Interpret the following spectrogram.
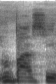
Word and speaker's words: Mpasi: Harus ya, karena Lionel Mpasi. Empasi namanya. Itu emang adanya Lionel Messi. Empasi. Lionel Mpasi. Wah, Bacanya nggak gitu kan bacaan.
